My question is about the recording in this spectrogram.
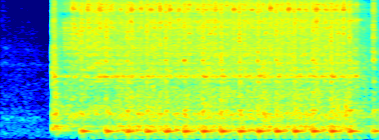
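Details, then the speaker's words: Small engine with ignition coil air gap set wide in a coil-gap test, no choke: starter turns it at an even four or five beats a second with no firing; cranks but won't start, spark present but weak. "It's sparking. Yep. It's sparking, but just what? Not enough to I I guess it's not hot enough."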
